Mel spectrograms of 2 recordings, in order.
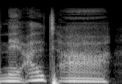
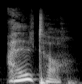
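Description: First: "Alter" stretched to a long "al-TAA"; "Alter" with a drawn-out open final A; Altar without R. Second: Said in the usual way. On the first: Shown as a demonstration. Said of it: "also Altar ohne R". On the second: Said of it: "nicht mal Alter für".

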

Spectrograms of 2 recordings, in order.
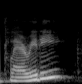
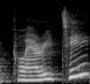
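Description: First: "clarity" as "clari-dee" with a flapped t; tapped T. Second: "clarity" with a crisp t, clari-tee; full T. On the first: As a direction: turn the t of "clarity" into a quick tap. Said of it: "com o rarará no T". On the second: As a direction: sound the t of "clarity" fully. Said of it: "que é o clarity". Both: Shown as a demonstration.

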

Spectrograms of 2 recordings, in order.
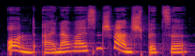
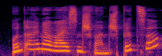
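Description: First: Nod it back kindly; rat confirming. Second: Higher, rising curious question; eager kitten checking a detail; kitten asking. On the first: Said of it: "nickt Rita Ratte". (bestätigend, ruhiger) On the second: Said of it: "fragt Karlchen". (neugierige, hohe Frage) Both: A narrator's reading.

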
